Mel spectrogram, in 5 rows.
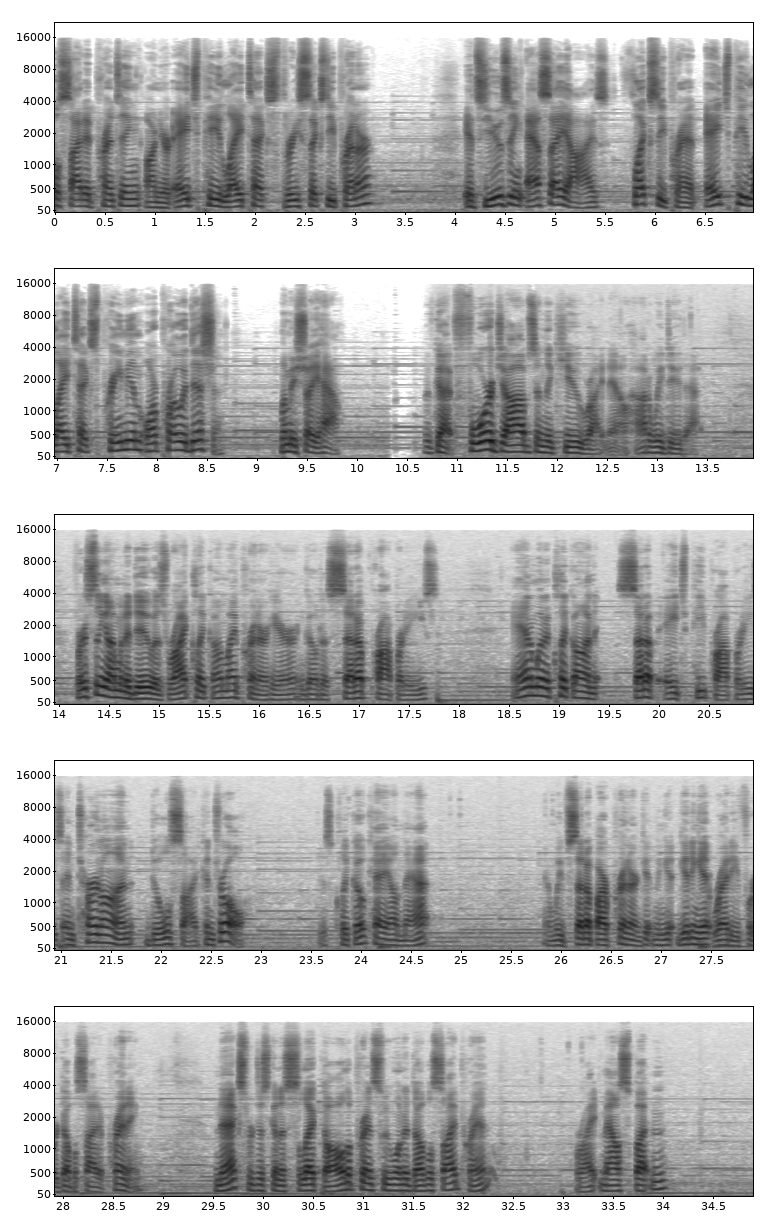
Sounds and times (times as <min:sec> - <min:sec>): Speech: 0:00.0 - 0:03.2, 0:04.1 - 0:09.9, 0:10.7 - 0:13.5, 0:14.2 - 0:17.8, 0:18.5 - 0:22.8, 0:23.6 - 0:24.7, 0:25.8 - 0:28.8, 0:29.5 - 0:32.4, 0:33.1 - 0:34.1
Music: 0:00.0 - 0:34.9.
